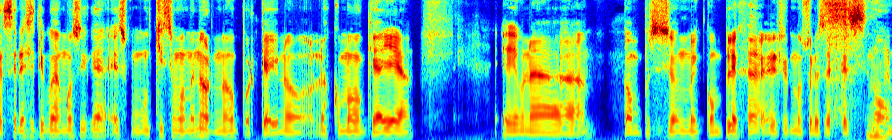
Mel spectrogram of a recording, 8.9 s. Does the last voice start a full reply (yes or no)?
yes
